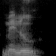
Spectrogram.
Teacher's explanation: allow that ooh sound to go longer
